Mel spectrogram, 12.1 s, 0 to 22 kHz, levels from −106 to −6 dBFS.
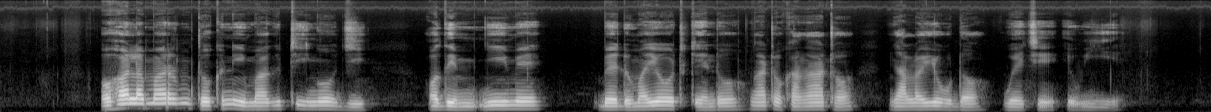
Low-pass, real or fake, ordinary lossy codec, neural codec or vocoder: none; real; none; none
